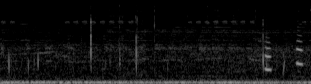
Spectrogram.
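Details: Natural clicks from an Indian ringneck parakeet, a few crisp taps spaced irregularly, ending with two quick chirped notes, with a constant deep droning hum underneath.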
